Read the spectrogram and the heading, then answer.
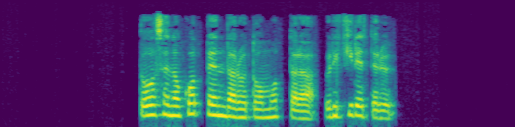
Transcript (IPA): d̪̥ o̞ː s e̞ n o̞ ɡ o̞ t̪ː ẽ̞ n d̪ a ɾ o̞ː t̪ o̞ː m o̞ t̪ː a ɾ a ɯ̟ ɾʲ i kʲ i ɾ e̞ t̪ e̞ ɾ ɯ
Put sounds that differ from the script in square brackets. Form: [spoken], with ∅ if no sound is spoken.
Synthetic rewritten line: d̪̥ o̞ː s e̞ n o̞ [k] o̞ t̪ː ẽ̞ n d̪ a ɾ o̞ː t̪ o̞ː m o̞ t̪ː a ɾ a ɯ̟ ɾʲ i kʲ i ɾ e̞ t̪ e̞ ɾ ɯ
